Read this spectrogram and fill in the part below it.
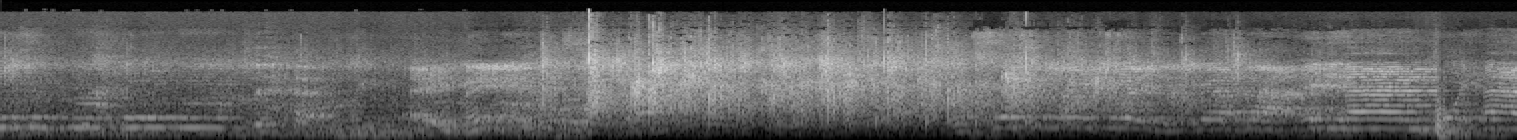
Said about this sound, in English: She'd like to read the Bible now instead of waking up and watching TV every morning. I think that's worth a hand clap.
